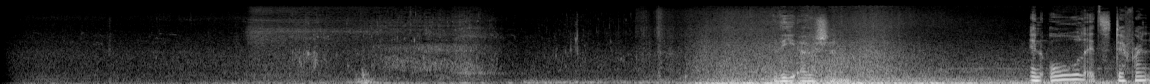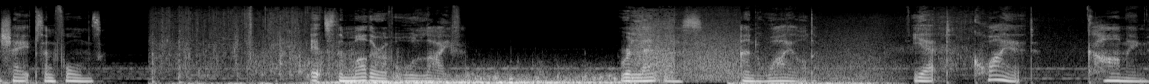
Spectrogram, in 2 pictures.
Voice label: English British others

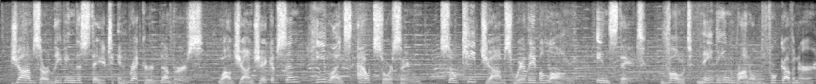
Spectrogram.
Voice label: english american political ads

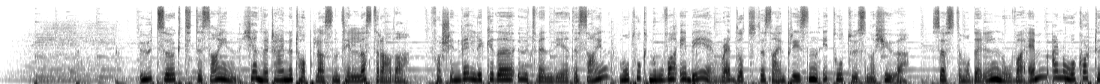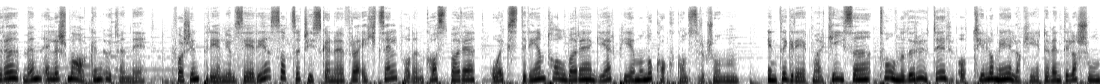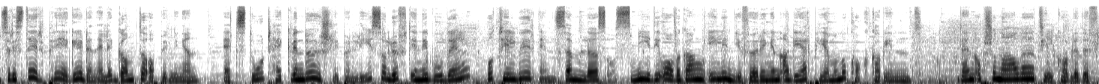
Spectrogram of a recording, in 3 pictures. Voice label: norwegian automotive; Deutschland; Deutsch Norwegisch

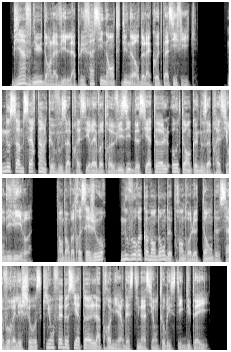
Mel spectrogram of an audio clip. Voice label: french narration

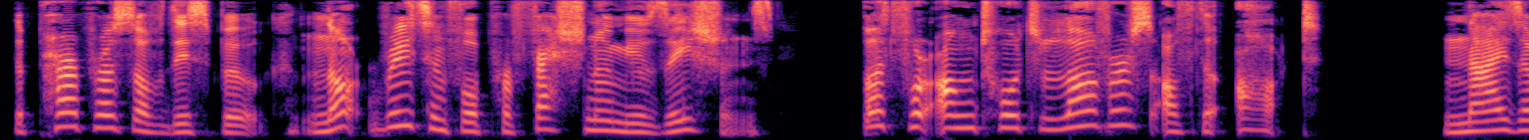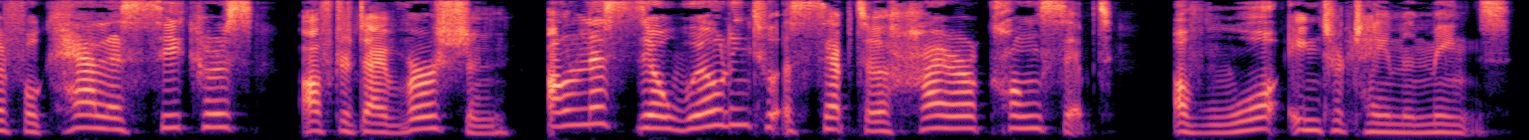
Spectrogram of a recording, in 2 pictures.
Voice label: english narration

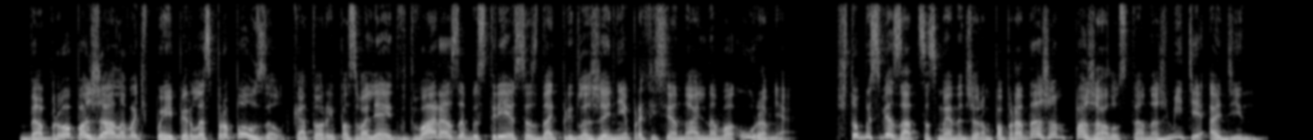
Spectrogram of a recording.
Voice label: russian ivr

